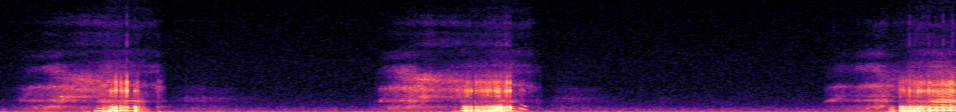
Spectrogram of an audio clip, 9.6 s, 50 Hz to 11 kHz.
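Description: Three loud rattling snores on in-breaths, about 14 a minute, with quiet breathing between: ordinary snoring.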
